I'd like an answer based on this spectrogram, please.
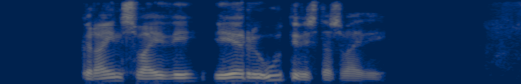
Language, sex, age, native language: Icelandic, male, 20-29, Icelandic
